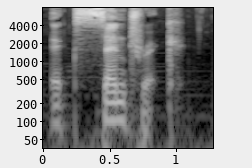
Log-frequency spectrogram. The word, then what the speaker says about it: eccentric: Right, a perfect word to describe your artist friends, eccentric. – Eccentric.、Mm-hmm. 怎么拼? – Oh, that's, oh, geez, you're going to test me here. E-C-C-E-N-T-R-I-C. – 对,这里有两个 C 啊,大家要注意发音的时候呢是 ec-Eccentric. 对,前面的 C 要发 K 的音。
